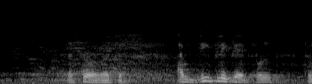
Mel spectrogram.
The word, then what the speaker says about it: La Trobe: Do I pronounce it right? La Trobe. La Trobe, okay.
